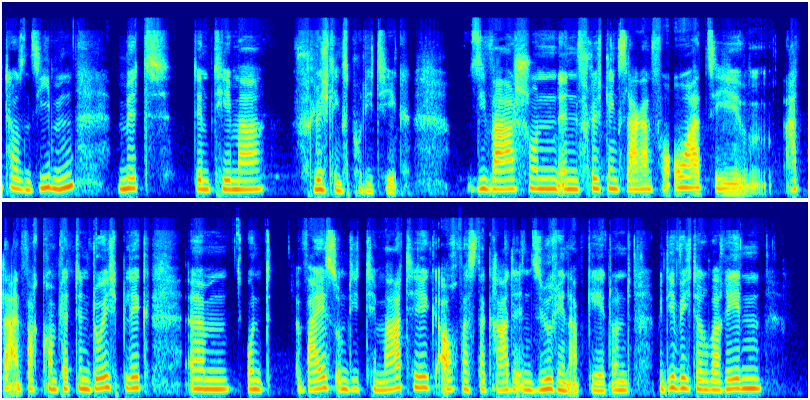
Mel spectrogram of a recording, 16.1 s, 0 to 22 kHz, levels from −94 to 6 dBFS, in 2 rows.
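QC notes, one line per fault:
4.21–4.43 s, 7.87–7.97 s, 8.07–8.33 s, 8.91 s and 12.99–13.37 s, lost packet rebuilt from error correction: no gap, but these stretches turn rough, grainy and noisier. Packets went missing, and the decoder played the low-bitrate copies carried in the following packets. Those copies lack the highest frequencies, so the decoder has to estimate them. The rebuilt runs total 120, 60, 140, 20 and 200 ms.
7.99–8.07 s, short concealed packet loss: two back-to-back losses of about 20 ms each, sitting between two rebuilt stretches, come through as a brief smear or wobble. Nothing arrived in time, so the receiver extended the preceding sound, following its pitch if voiced or as shaped noise if not, then crossfaded back into real audio.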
